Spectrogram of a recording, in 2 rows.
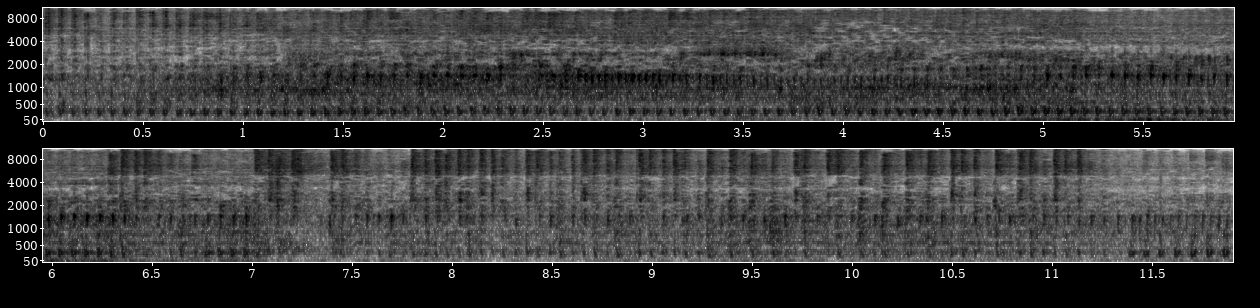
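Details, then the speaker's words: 1989 Yamaha Big Bear 350 4x4 ATV with a new timing chain, starter clutch bearing and coil; carb swaps ruled out. It idles, then runs rough, stumbles and misfires, breaking up badly as throttle comes in. "can hear it break up bad so that's kind of what it was doing"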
